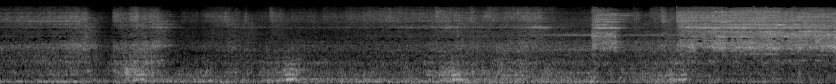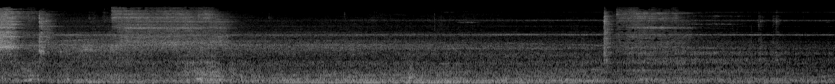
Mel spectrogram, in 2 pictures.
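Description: Electric multiple-unit passenger train passing close by on curving track: wheels rumbling with a knock about every one and a half seconds, and a loud hissing screech of wheel squeal on the curve from about six to eight and a half seconds in, briefly again near ten seconds. After that the train runs more quietly with a thin steady whine.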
